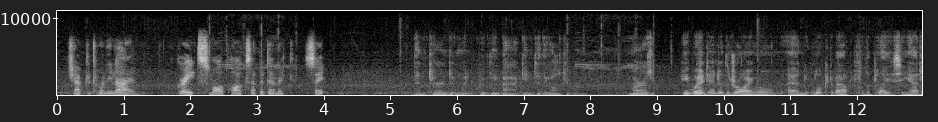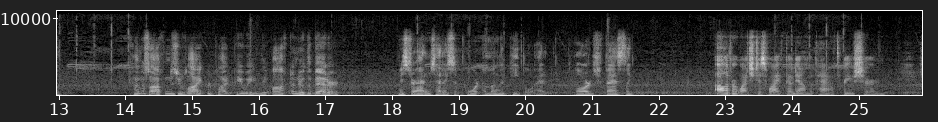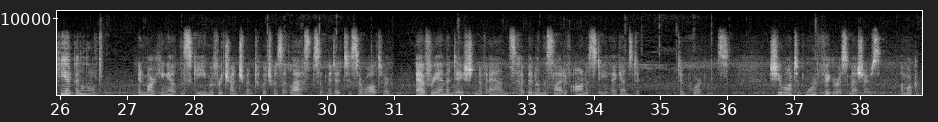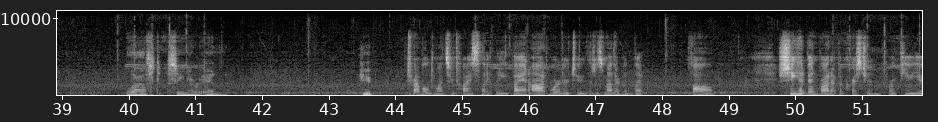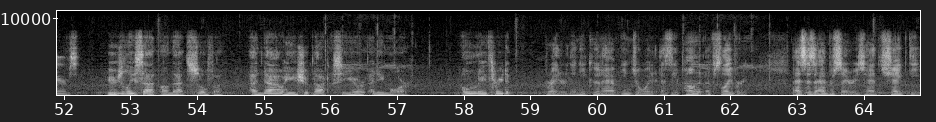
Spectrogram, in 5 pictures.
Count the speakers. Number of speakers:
7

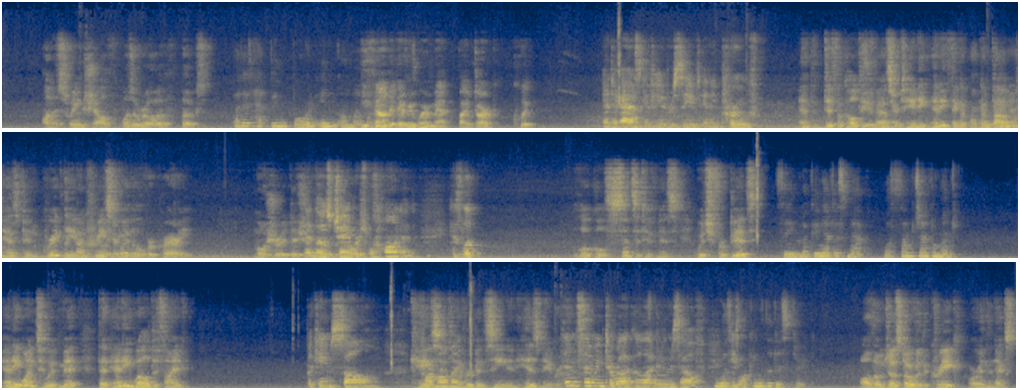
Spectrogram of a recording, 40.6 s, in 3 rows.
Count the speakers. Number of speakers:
5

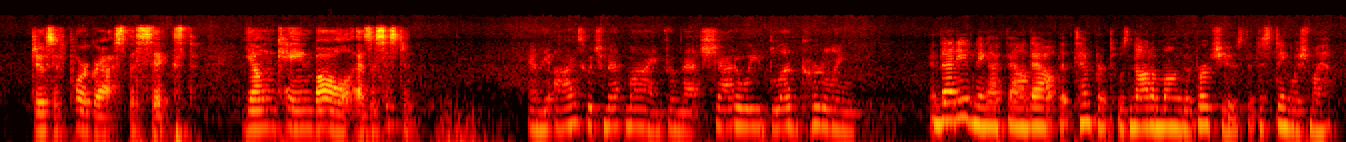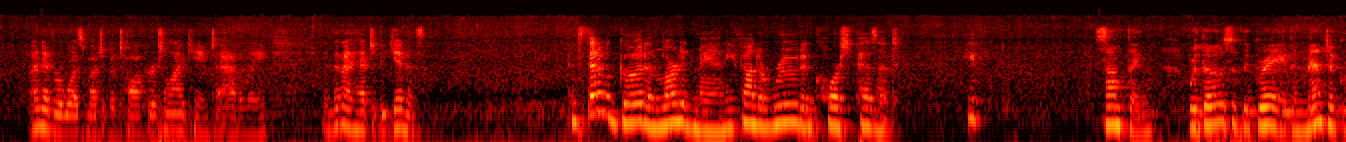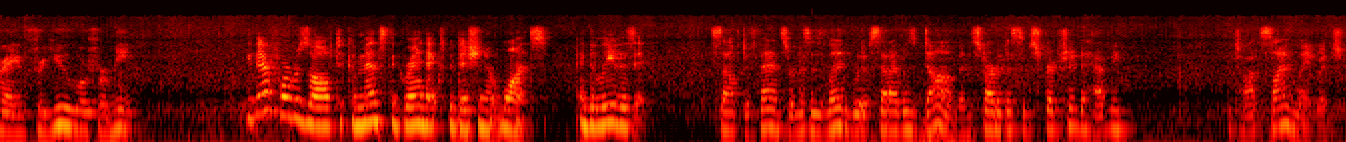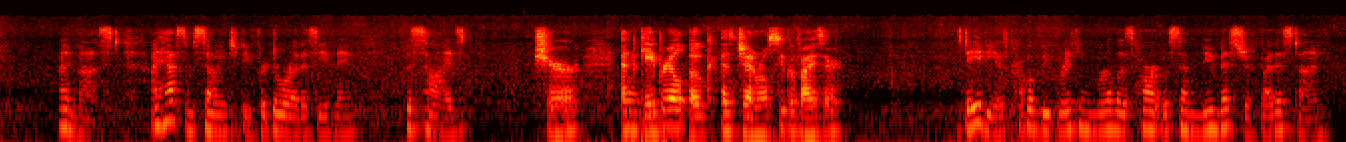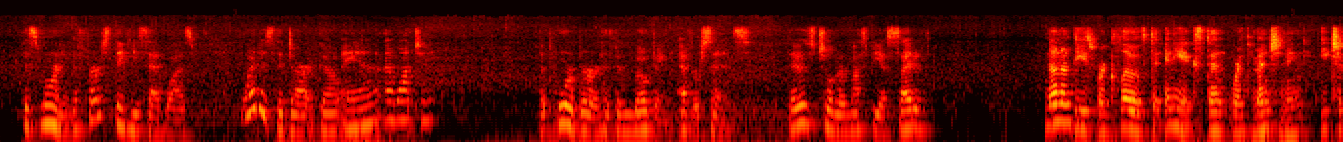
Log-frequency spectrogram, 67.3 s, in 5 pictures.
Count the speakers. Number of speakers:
4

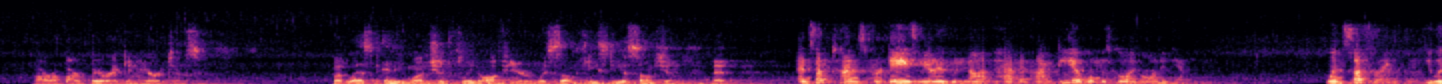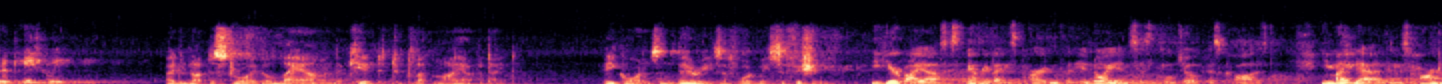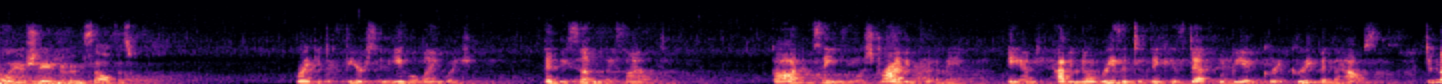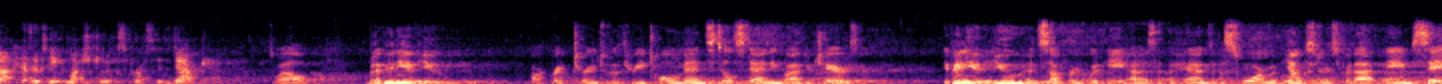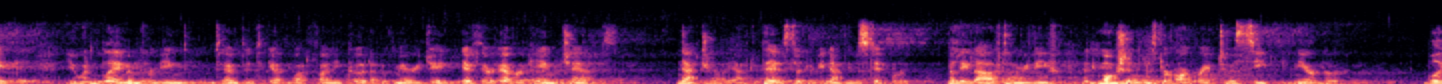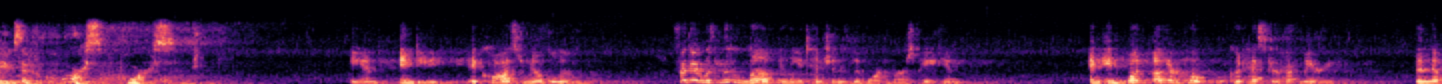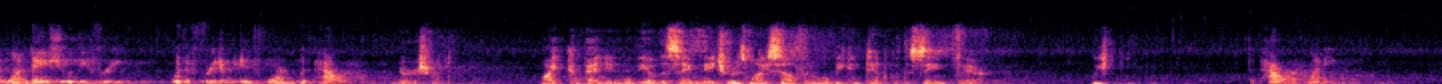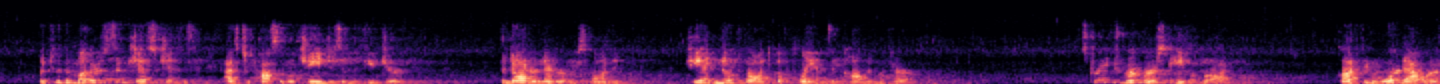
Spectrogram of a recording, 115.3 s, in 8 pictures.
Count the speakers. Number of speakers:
4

